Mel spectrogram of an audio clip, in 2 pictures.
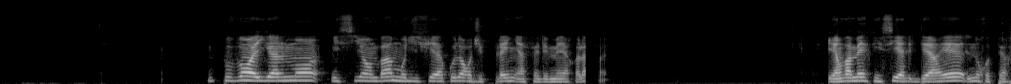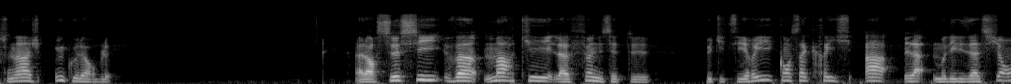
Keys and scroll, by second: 0.0 Tab.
